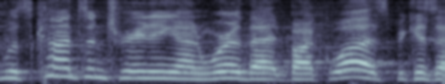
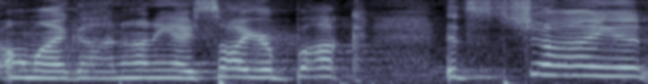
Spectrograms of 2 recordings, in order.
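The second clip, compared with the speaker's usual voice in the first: put-on frantic, worked-up, thrilled, excited freak-out; 3 semitones higher than usual. Retelling a phone call to her husband about a huge buck: retelling freaking out. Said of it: "And I was freaking out".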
